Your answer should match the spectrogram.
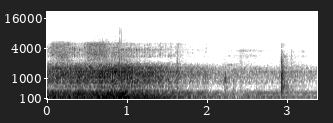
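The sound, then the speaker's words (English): A heavy truck rumbles loudly past on a movie studio lot, its engine noise broad and steady before gradually fading as it moves away, with a couple of faint clicks near the end. “Watch the truck,”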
